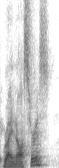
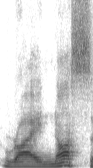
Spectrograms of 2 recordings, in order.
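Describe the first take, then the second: First: "rhinoceros" run together in one quick go; said quickly. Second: "rhinoceros" stretched syllable by syllable; really slow enunciation. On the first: Teacher illustrating word speed, quick "rhinoceros". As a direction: say "rhinoceros" briskly, syllables joined. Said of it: "I can say it that quickly". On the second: Teacher illustrating word speed, slowly enunciated "rhinoceros". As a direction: draw out each syllable of "rhinoceros" separately. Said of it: "enunciate each syllable really slowly". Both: Shown as a demonstration.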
